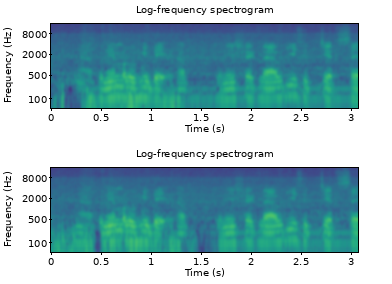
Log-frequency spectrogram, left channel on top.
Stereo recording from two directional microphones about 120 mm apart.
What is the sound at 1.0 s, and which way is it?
Speech, 25° right (ahead or behind).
